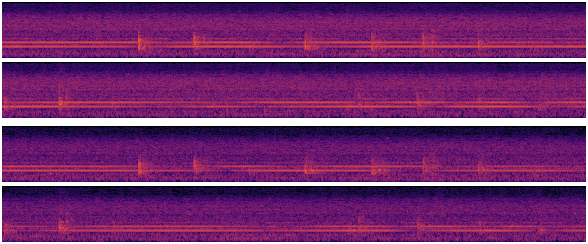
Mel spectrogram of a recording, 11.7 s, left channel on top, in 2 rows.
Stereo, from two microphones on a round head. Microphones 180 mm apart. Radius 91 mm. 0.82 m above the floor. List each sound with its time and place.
1.4 s footsteps: 50° left (ahead or behind), 1.4 m; by 11.3 s 60° left (ahead or behind), 8 m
